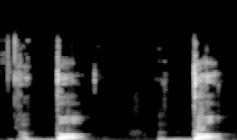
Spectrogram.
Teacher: do itu ciri-cirinya yang paling lumrah atau biasanya itu lidah dipantulkan ke salah satu rahang gigi atau gusi ya, atau ke pipi ya.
